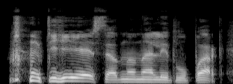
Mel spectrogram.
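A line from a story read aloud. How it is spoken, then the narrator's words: After laughing, speaking. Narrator (Russian): отсмеявшись, сказал Долговязый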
